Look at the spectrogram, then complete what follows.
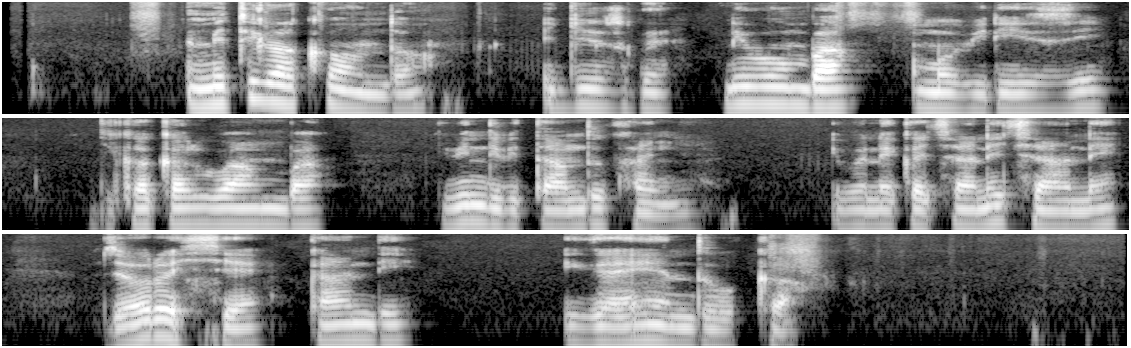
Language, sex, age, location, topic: Kinyarwanda, male, 25-35, Kigali, health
